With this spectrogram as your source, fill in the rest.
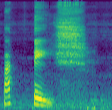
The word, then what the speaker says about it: patês: Agora a palavra patês. Patês. O som é fechado, né? Então, o som fechado vai ficar o acento circunflexo. E tês é a sílaba mais forte, é a sílaba tônica.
